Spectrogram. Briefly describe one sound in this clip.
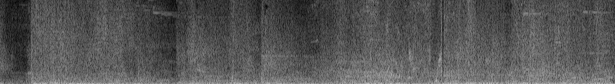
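Spell effects crackle and burst in a video game fight.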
